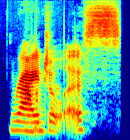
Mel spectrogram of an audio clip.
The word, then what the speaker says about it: Regulus: Rigulus is apparently how you say that. Yeah. Rigulus. Apparently, okay. That's how you say the actual star.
